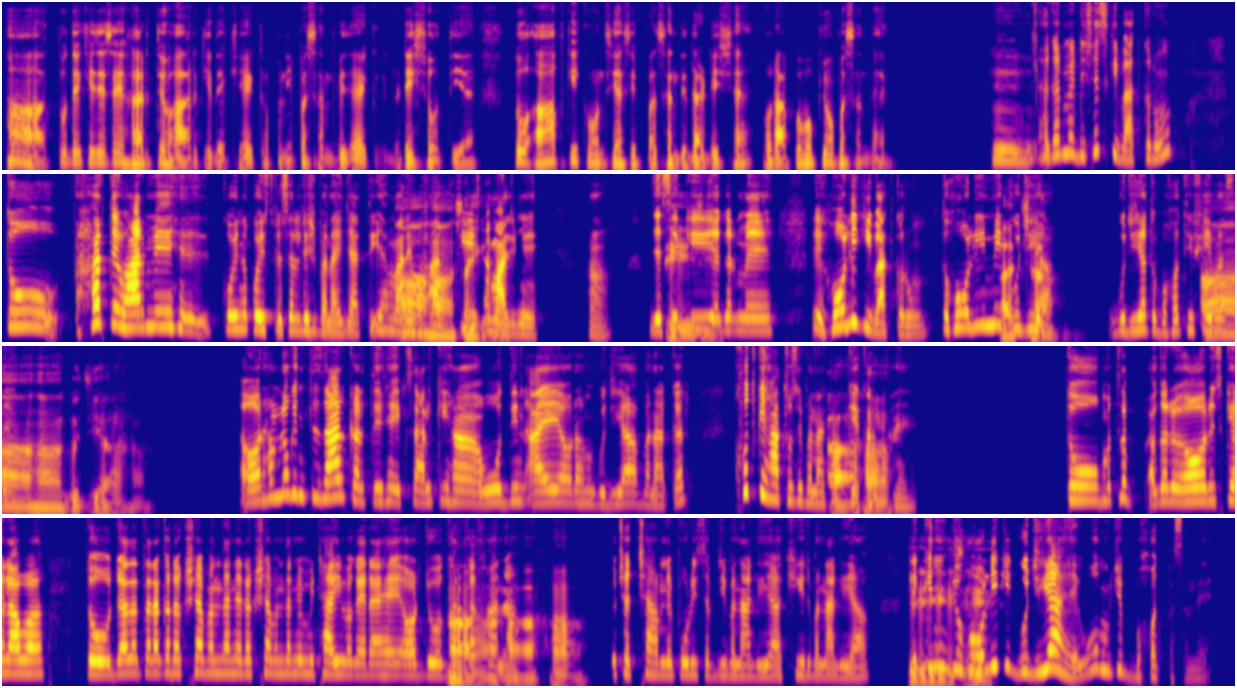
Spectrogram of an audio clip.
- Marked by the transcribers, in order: in English: "डिश"; in English: "डिश"; in English: "डिशेज़"; in English: "डिश"
- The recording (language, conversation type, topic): Hindi, podcast, त्योहारों पर खाने में आपकी सबसे पसंदीदा डिश कौन-सी है?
